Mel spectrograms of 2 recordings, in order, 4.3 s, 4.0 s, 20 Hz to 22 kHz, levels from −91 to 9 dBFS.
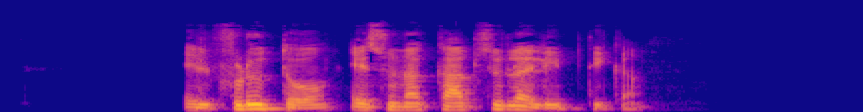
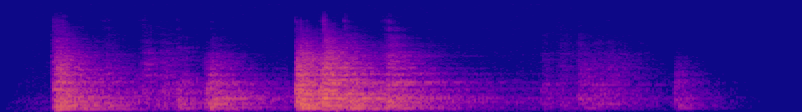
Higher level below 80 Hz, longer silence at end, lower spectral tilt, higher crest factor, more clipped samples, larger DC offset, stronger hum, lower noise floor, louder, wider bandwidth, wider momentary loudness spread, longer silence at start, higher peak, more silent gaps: first, -64 dBFS vs -76 dBFS; first, 1.15 s vs 0.55 s; about the same, -6.5 dB/octave vs -6.5 dB/octave; about the same, 20 dB vs 22 dB; neither; neither; neither; first, under -90 dBFS vs -67 dBFS; first, -18 LUFS vs -35 LUFS; second, 9.4 kHz vs 20 kHz; second, 18 LU vs 26 LU; first, 0.95 s vs 0.25 s; first, 0 dBFS vs -16 dBFS; neither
